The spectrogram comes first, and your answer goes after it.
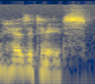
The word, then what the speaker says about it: hesitate: Who often hesitates? Hesitate تلفظ رو دقت داشته باشید. Hesitate اس نخونیم.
